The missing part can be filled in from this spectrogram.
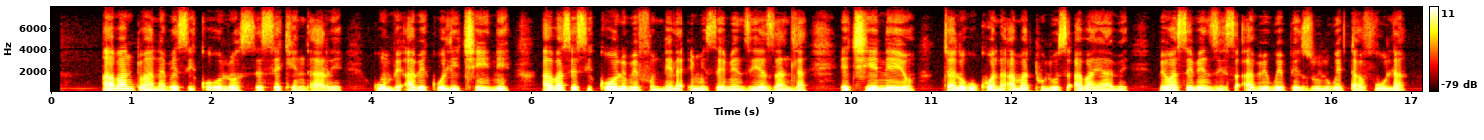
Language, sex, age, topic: North Ndebele, male, 25-35, education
